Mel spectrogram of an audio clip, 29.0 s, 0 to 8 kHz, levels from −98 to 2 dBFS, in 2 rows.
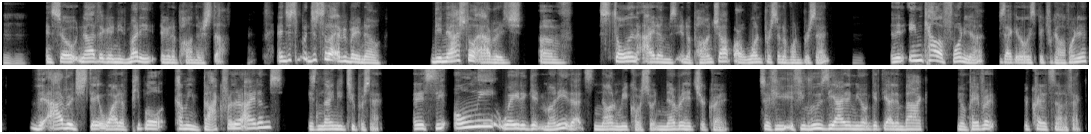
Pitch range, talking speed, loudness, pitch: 140-180 Hz, 205 wpm, -16 LUFS, 155 Hz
